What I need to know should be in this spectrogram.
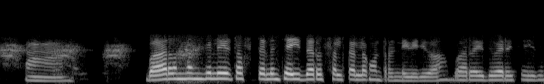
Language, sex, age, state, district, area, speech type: Malayalam, female, 30-45, Kerala, Kasaragod, rural, conversation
